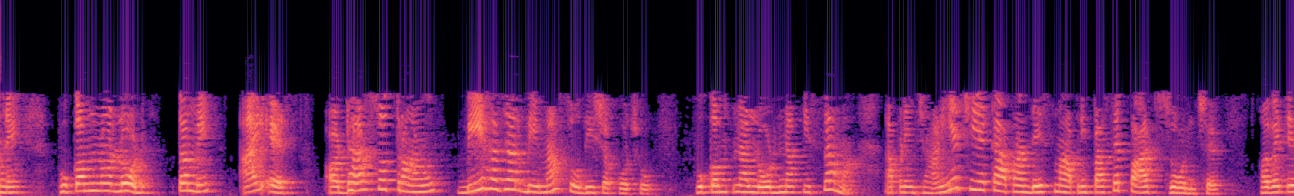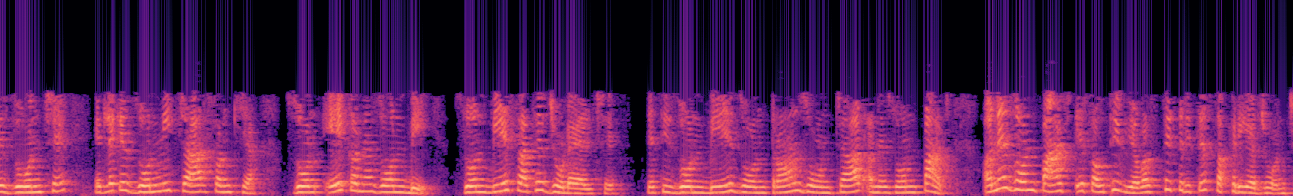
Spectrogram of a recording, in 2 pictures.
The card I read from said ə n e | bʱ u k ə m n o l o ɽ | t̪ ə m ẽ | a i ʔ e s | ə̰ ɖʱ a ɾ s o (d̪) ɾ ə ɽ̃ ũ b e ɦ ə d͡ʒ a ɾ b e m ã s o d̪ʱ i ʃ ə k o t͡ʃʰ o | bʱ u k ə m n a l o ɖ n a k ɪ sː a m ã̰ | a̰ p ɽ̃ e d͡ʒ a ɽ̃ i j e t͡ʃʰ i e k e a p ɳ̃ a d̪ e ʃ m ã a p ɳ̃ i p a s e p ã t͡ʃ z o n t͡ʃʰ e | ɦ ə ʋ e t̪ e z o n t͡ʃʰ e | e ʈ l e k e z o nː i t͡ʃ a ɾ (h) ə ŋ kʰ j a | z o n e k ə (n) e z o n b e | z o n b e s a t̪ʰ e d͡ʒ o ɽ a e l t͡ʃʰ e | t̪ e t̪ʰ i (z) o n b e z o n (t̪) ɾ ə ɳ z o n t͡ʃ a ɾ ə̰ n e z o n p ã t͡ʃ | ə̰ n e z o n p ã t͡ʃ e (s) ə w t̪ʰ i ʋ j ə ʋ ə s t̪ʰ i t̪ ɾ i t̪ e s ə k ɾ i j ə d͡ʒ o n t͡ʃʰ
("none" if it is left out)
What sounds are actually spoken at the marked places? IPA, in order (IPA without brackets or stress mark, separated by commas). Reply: t̪, s, n, z, t̪, s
